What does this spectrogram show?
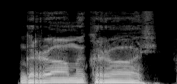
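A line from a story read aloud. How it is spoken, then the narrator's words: Grumbling to himself. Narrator (Russian): ворчал про себя Бастиан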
